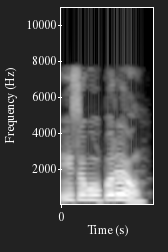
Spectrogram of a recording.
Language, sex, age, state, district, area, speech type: Odia, female, 18-30, Odisha, Jagatsinghpur, urban, spontaneous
